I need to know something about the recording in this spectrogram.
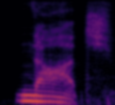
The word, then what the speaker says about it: Norwich: Jumping right off the bat, Southampton and Norwich have a barn, or how do you pronounce it, Mel? Notch.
